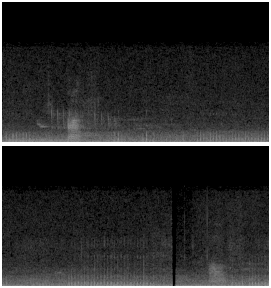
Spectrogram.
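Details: Low, constant purring from a cat, a fast vibrating drone with a brief sharp click near the end and a couple of soft higher rustles.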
